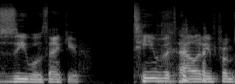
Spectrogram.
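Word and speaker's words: ZywOo: I don't know how to pronounce that last one, bro. Right. Ziwu. Oh, it's Ziwu.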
